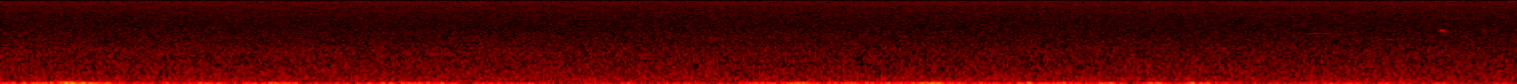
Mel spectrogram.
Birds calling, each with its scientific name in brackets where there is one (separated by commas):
Hermit Thrush (Catharus guttatus)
